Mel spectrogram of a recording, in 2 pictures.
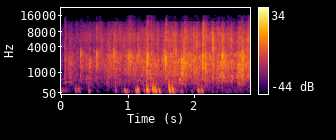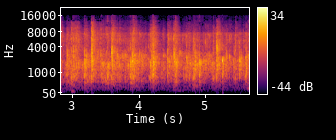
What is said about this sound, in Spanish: Como habéis visto en la charla anterior, tenemos público. Un aplauso para público, por favor.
